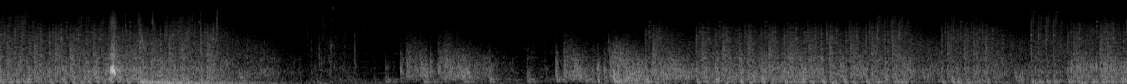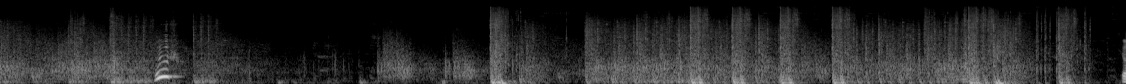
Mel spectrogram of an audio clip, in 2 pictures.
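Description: Video game gunfire rattles in dense bursts and single shots throughout, with occasional booms, some loud and some more distant.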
